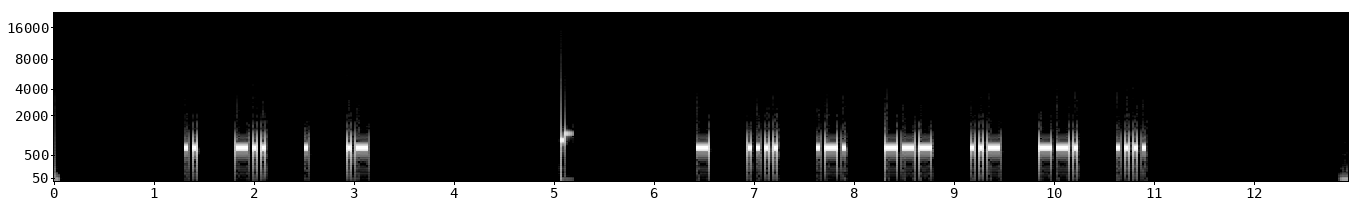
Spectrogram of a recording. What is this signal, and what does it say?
Morse code, heard as a keyed tone, about 27 wpm, spaced as for 16 wpm, 690 Hz. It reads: IDEA THROUGH
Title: 3x Character Spacing - Top 300 Words - 28wpm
